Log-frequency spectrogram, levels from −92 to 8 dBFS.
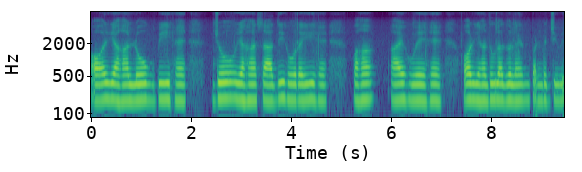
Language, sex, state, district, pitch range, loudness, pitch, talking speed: Hindi, female, Uttar Pradesh, Jyotiba Phule Nagar, 175-180 Hz, -16 LUFS, 180 Hz, 150 wpm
